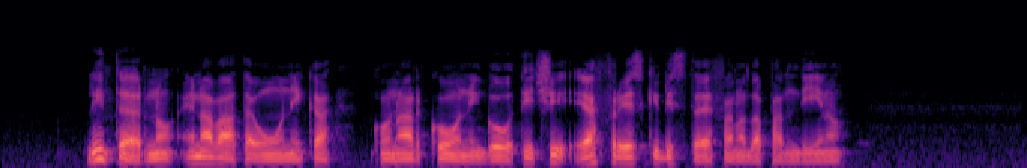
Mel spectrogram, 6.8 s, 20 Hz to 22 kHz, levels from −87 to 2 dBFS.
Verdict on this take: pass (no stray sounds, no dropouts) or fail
pass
